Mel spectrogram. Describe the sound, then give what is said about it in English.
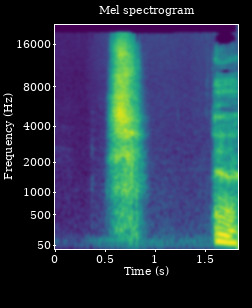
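A single sharp, loud sneeze bursts out after a faint intake of breath; a moment later someone begins speaking. “Yep, like, muting my mic because I'm like sniffling and sneezing.”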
